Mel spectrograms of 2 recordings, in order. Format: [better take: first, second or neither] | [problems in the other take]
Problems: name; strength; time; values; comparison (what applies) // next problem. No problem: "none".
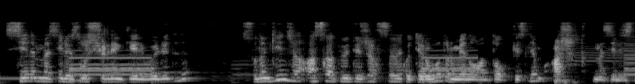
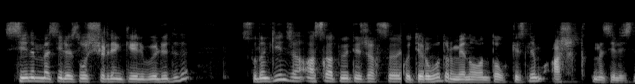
second | noise reduction (classical method WPE with log-MMSE)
